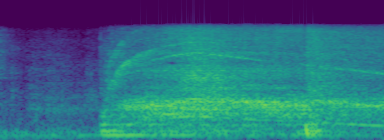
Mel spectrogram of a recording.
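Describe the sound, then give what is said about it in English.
A Leike electric balloon pump switches on abruptly and runs with a steady, loud motorized whir and airy rush, a high whine riding on top, continuing without pause to the end. “All right, so if you're just joining, this is the Leike electric balloon pump.”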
